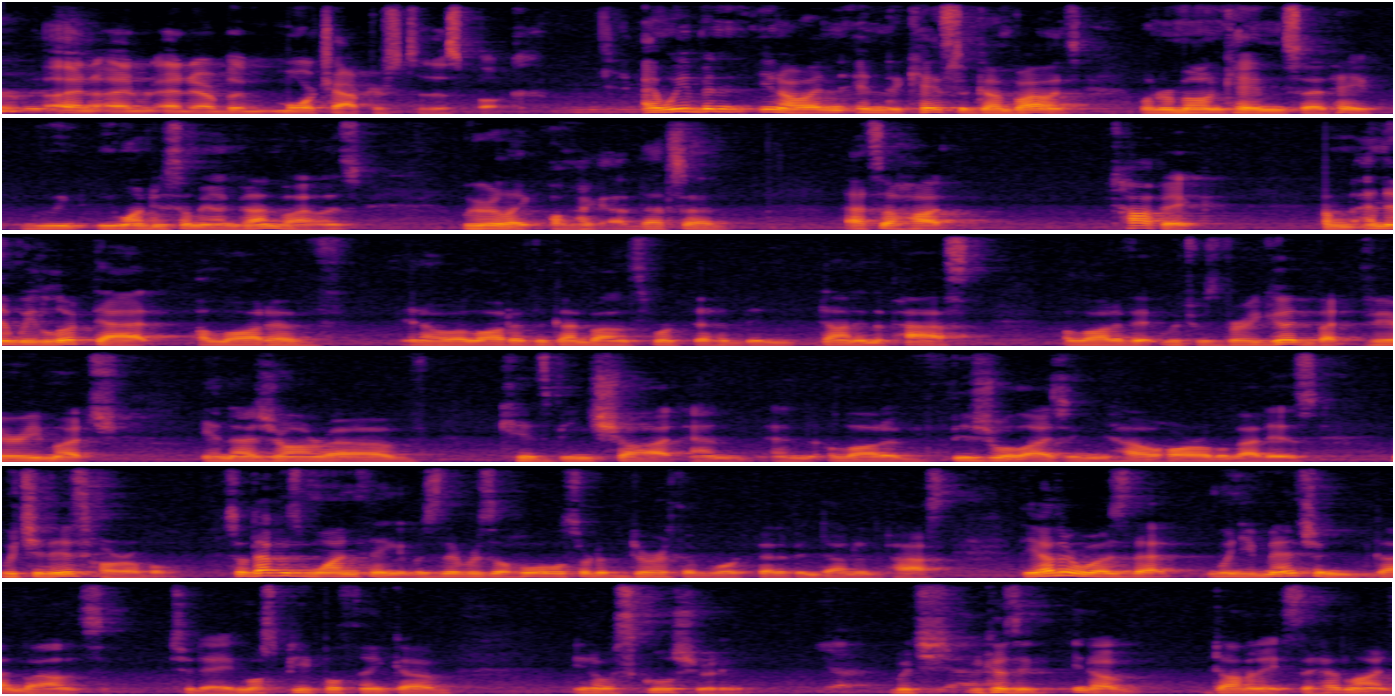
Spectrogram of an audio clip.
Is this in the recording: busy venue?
yes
